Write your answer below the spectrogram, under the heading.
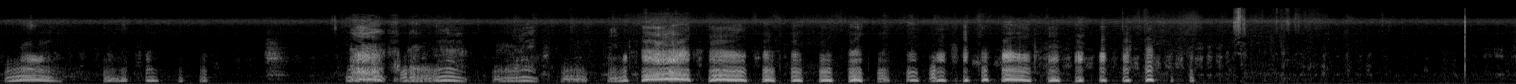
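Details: A German Shepherd puppy at a breeding farm gives a string of short, high whines and yelps with a few longer wavering cries.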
